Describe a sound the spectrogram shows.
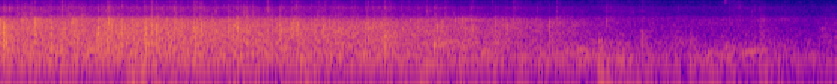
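An audience applauds in a large echoing hall and the clapping fades away.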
